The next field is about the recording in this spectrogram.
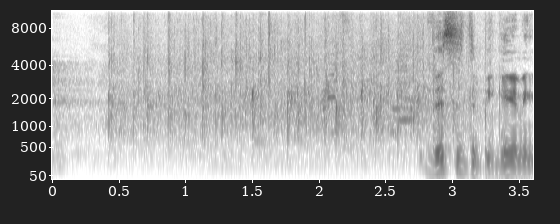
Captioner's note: applause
